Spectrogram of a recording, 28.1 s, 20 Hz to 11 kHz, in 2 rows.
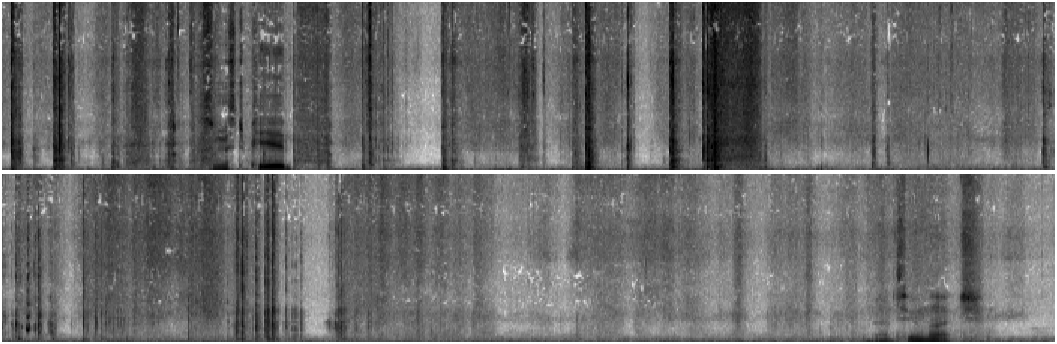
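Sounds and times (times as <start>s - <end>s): toy boxes knocking and clicking: 0.0s - 2.6s, 13.8s - 15.5s, 17.1s - 18.8s.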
